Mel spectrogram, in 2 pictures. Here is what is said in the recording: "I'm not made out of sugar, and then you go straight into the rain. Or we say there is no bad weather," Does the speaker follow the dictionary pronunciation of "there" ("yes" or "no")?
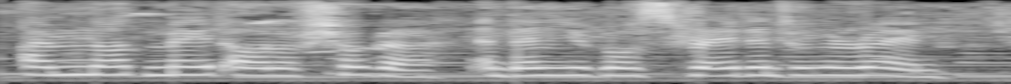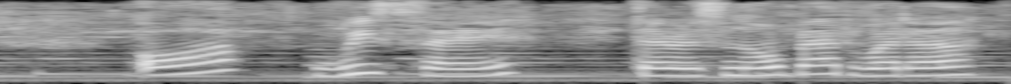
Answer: yes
